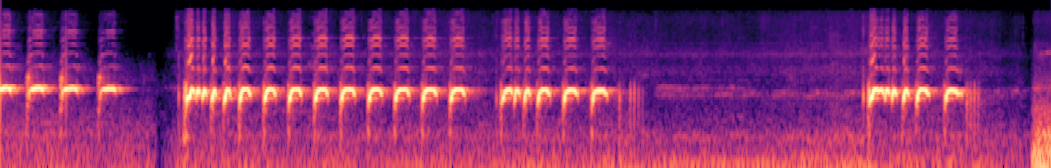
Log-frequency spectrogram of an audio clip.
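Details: Singing local zebra dove used to lure other doves into replying: quick rattling series of bright cooing notes, one long run of about fourteen, then shorter groups after a quiet stretch.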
